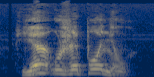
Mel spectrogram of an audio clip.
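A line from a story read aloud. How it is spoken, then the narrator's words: Plain. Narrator (Russian): сказал Ричард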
